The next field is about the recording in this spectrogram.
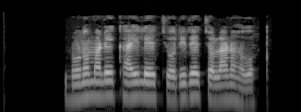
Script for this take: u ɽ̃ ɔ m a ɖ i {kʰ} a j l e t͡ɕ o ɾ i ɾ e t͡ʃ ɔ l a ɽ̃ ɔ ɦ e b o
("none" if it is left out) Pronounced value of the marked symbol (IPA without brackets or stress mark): kʰ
